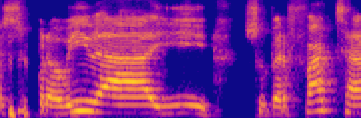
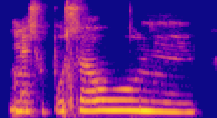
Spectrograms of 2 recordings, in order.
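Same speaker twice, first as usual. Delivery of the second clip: drawn out through a yawn; sleepy, slow yawning words; 3 semitones higher, 4 dB louder, slower than usual. Real, not acted. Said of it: "qué sueño tengo".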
